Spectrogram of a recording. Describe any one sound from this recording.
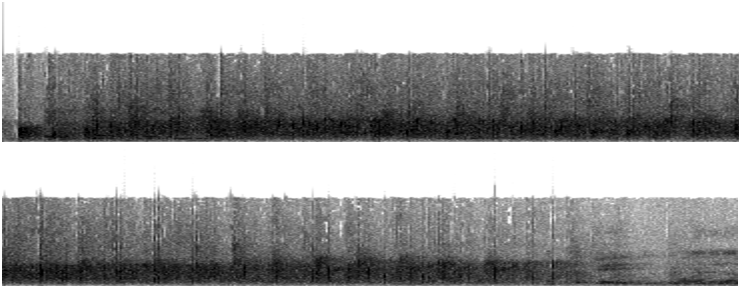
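An audience claps loudly in a room.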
